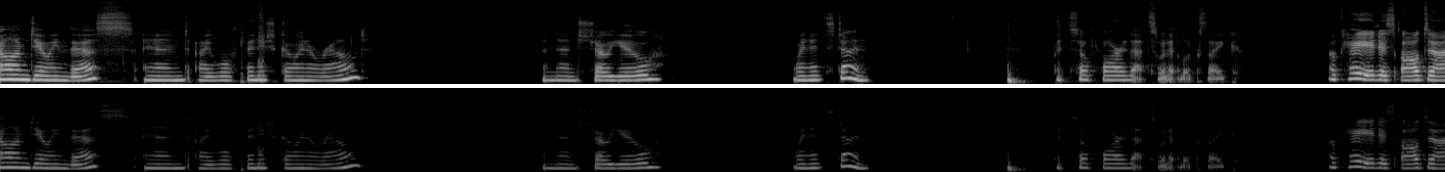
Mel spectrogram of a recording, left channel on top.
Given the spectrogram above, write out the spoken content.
I'm doing this, and I will finish going around and then show you when it's done. But so far, that's what it looks like. Okay, it is all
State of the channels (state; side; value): quieter; right; 15.1 dB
